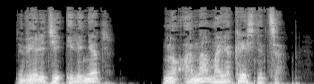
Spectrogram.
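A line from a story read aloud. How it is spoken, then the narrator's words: Plain. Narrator (Russian): сказал Коридон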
